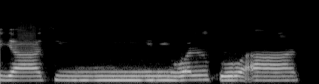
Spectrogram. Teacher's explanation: یاسین کے آگے جو والقرآن ہے اس کا ادغام نہیں ہوگا اور نون اظہار ہوگا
